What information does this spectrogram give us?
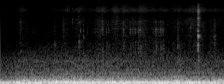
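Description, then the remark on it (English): Motorcycle engines rumble past outside, a loud, steady low-pitched drone that fills the whole moment with no voices over it. “uh-oh, we got motorcycles up in this bitch.”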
